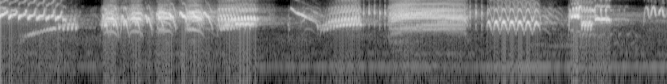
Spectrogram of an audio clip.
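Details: Pied myna singing in the morning at Saifai, Uttar Pradesh, recorded on a mobile phone. Loud, harsh, buzzy bursts mix with rising whistled notes in rapid, varied phrases, with short gaps between them.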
